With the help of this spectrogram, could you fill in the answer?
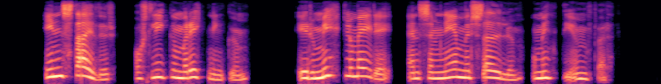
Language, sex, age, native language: Icelandic, female, 18-19, Icelandic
